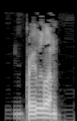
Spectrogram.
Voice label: "gruelling", english; adjectives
